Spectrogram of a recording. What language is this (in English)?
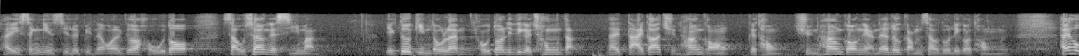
Cantonese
